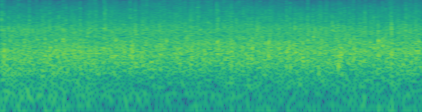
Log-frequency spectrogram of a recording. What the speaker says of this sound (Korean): 원래 박수가 좀 나와야 되는데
